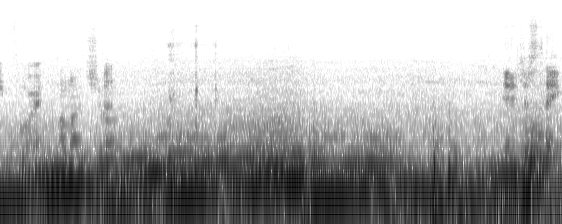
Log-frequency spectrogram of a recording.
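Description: A Lamborghini Huracan Performante accelerating hard from a launch-control start, its engine note climbing in pitch through several rising sweeps with shifts between them, loud and close inside the cabin, with talking over it.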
